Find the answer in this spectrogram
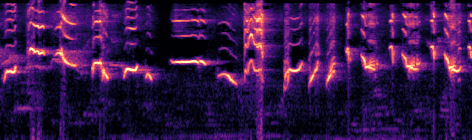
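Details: Male oriental magpie-robin calling to a female: rich mix of slurred whistles, a long steady whistled note and quick scratchy rising phrases in close succession.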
